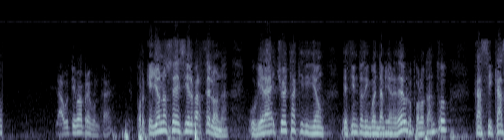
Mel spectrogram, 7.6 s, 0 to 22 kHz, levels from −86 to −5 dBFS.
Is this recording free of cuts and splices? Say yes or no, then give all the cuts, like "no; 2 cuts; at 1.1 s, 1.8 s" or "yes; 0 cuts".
no; 2 cuts; at 1.9 s, 3.6 s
